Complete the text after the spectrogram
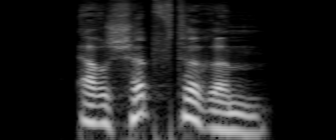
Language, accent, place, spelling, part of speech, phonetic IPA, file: German, Germany, Berlin, erschöpfterem, adjective, [ɛɐ̯ˈʃœp͡ftəʁəm], De-erschöpfterem.ogg
- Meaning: strong dative masculine/neuter singular comparative degree of erschöpft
